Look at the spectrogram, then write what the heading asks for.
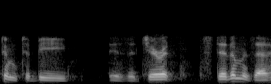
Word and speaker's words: Jarrett Stidham: I expect him to be, is it Jarrett Stidham? Is that how you pronounce his name?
